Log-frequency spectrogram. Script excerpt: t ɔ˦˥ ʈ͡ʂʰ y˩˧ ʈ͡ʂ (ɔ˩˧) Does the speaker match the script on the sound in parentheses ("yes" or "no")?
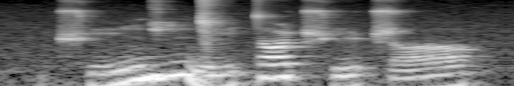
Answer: yes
